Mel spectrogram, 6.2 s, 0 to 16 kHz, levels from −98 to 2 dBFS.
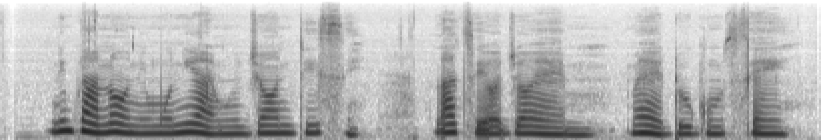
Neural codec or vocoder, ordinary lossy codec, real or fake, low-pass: none; none; real; 14.4 kHz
